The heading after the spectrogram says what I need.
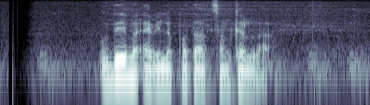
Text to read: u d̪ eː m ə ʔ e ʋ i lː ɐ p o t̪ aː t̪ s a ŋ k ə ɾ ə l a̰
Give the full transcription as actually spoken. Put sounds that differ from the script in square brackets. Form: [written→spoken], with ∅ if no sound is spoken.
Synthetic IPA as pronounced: u d̪ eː m ə ʔ [e→æ] ʋ i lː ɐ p o t̪ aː t̪ s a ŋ k ə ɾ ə l a̰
